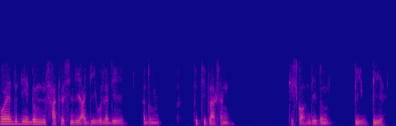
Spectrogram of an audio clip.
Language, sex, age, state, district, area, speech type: Manipuri, male, 18-30, Manipur, Chandel, rural, conversation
